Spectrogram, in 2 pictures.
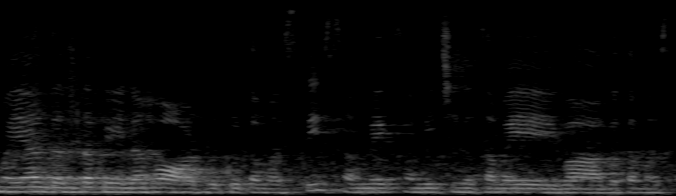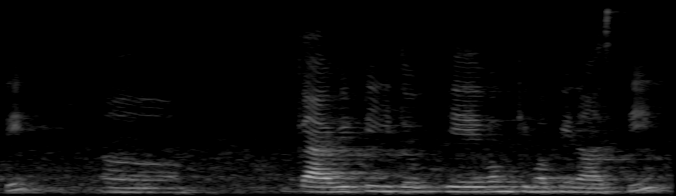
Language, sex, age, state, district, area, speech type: Sanskrit, female, 18-30, Andhra Pradesh, Anantapur, rural, spontaneous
